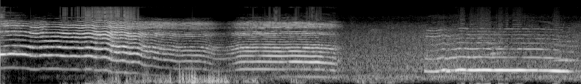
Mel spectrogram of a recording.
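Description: A young boy wails loudly up close, his cry falling in pitch and breaking off, then rising again.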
